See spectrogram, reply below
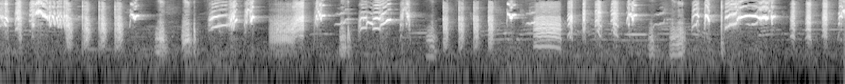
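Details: Male black-winged starling singing, used as a lure for starlings: a rapid jumble of harsh squawks, buzzy bursts, clicks and bright whistled notes, phrases packed tightly with brief pauses throughout.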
